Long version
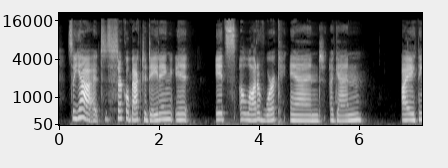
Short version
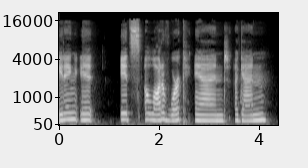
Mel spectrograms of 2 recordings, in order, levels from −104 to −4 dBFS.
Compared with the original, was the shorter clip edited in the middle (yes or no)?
no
